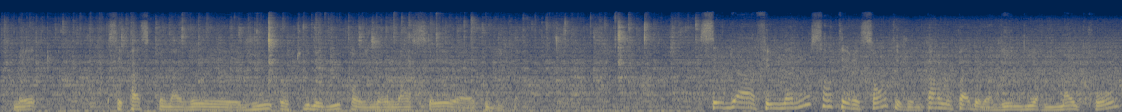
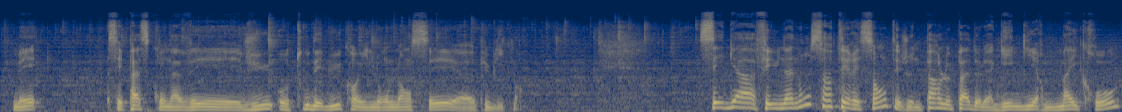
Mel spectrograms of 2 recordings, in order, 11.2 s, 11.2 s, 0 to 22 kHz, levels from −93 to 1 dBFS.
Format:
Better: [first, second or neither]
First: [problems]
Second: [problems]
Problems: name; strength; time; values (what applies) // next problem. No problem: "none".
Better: second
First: rain or running water; loud; throughout; 3 dB below the speech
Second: rain or running water; faint; throughout; 20 dB below the speech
